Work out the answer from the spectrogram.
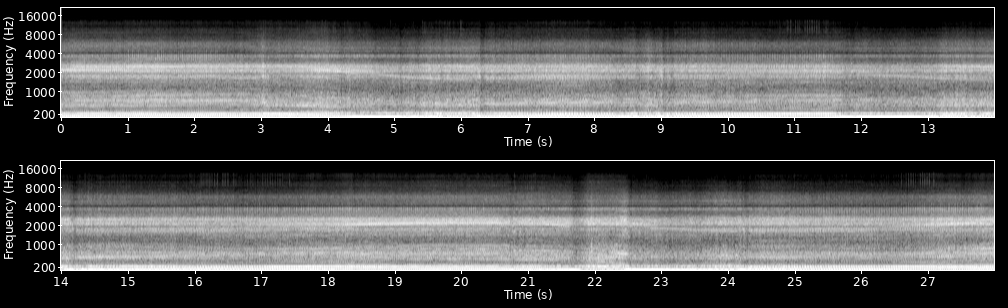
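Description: Suzuki SV V-twin motorcycle engine running under way, its pitch falling and rising several times as the throttle is closed and opened, with a brief break in the sound a little past two-thirds through.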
